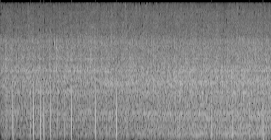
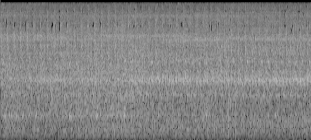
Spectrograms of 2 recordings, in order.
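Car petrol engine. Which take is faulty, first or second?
second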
